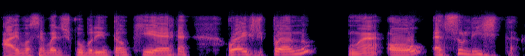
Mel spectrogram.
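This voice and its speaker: A man's voice: mid-range voice, expressive, normal speed, no echo. A man from Brazil teaching a class on biblical Greek, patiently repeating words and asking students questions. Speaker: theology teacher. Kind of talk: classroom lecture.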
